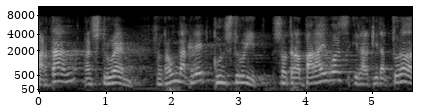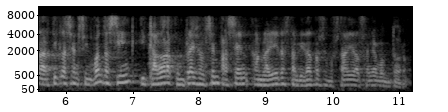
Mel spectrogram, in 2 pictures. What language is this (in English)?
Catalan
